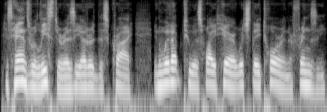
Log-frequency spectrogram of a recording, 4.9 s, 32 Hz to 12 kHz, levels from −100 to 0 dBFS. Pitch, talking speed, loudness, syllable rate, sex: 125 Hz, 270 wpm, -16 LUFS, 6.3 syllables/s, male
